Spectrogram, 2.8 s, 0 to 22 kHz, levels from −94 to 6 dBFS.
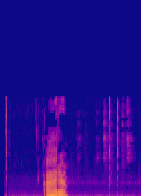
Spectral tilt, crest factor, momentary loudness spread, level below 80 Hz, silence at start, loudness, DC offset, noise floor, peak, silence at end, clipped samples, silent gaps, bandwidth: -6.5 dB/octave; 20 dB; 26 LU; -70 dBFS; 0.9 s; -26 LUFS; under 0.1%; -66 dBFS; -12 dBFS; 1.5 s; under 0.1%; none; 11.5 kHz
